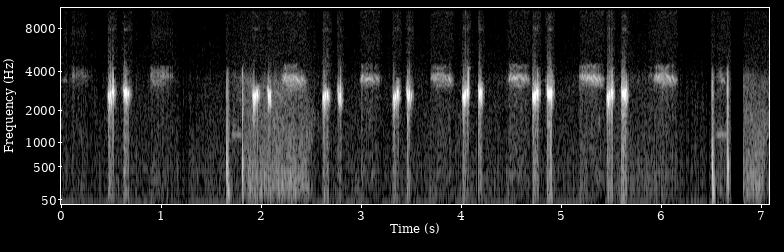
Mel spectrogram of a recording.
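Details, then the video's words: Female quail call: paired short, sharp high notes repeated about every 0.7 seconds, with faint thin whistles between pairs and a few soft low clicks. "female quail call"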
